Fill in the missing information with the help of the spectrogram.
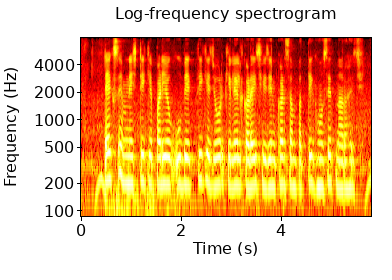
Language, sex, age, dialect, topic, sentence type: Magahi, male, 18-24, Western, banking, statement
